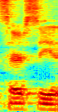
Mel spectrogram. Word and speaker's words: Circe: ends up taking Turkey they say they pronounce it Searcy in the audio book for whatever reason so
